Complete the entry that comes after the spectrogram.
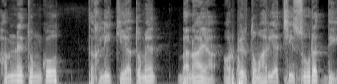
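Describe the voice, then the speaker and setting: In a normal speaking voice, a man talks at a medium pitch with fairly even intonation, the sound dry and close with no echo. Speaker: Islamic scholar giving a sermon. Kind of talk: Islamic lecture explaining Quran commentary and prayer rulings.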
